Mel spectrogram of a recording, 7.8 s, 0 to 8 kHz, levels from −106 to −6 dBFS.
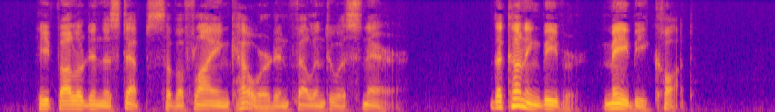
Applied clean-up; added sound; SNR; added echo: none; none; none; none.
